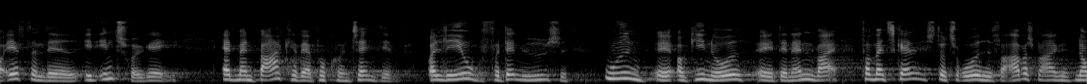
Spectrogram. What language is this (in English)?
Danish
